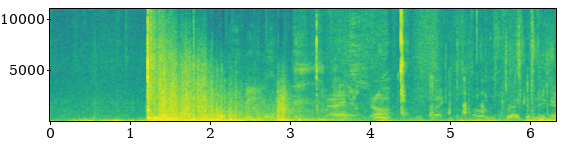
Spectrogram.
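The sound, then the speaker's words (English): A loud explosion set off with a remote detonator, its blast throwing shrapnel past earth berms in high winds: one sudden blast followed by a sustained roaring rumble, with people's voices rising over the fading noise. “He takes my microphone and recorder, and I take his remote detonator. Without further ado, fire in the hole! Fire in the hole! Fire in the hole!”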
